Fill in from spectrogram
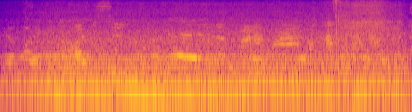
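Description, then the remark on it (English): Riding inside a moving bus: a steady, loud low engine rumble and road noise fill the space, with faint indistinct voices murmuring underneath. “One, there is no bus ride. There was going to be. Exactly a week ago, I started recording this episode, and it sounded like this.”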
